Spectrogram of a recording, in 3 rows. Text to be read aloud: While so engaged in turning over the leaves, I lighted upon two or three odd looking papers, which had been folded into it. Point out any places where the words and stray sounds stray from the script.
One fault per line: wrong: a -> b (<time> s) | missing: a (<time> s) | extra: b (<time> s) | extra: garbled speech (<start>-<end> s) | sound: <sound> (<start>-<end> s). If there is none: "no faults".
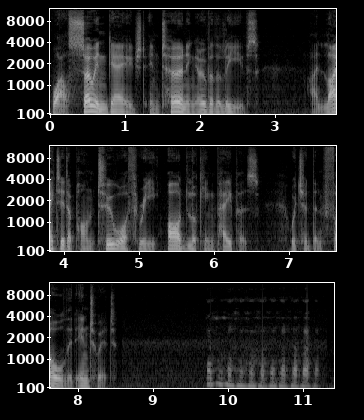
sound: laugh (9.7-11.2 s)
